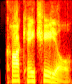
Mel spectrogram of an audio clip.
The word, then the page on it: cockatiel: American English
